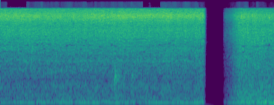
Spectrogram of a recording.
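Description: Potato and cauliflower frying with spices in hot oil in a wok, a loud, steady hissing sizzle up close that cuts out briefly before resuming.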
